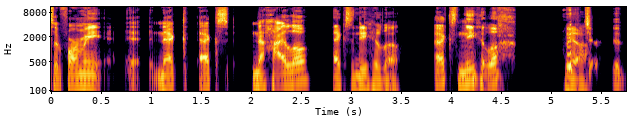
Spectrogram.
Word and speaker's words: ex nihilo: So Latin, pronounce it for me. Ex nihilo.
